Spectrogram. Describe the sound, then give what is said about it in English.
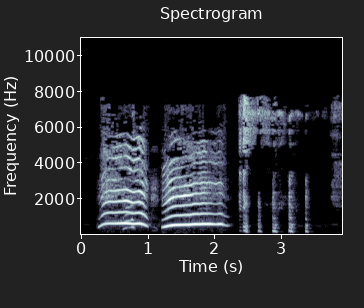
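A person imitates a squealing pig, loud: two long, drawn-out nasal squeals, then a quick run of five short, choppy squeaks. “I'm going to squeal like a pig. Squee, squee.”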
